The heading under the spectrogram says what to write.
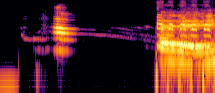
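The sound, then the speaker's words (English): A voice imitates a cat meowing: a short, bright meow that trails into a long, thin gliding tone. It is followed by a louder, buzzy, rapid burst of vocal sound. “I know, I always feel like I need something like meow, meow, meow, meow.”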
